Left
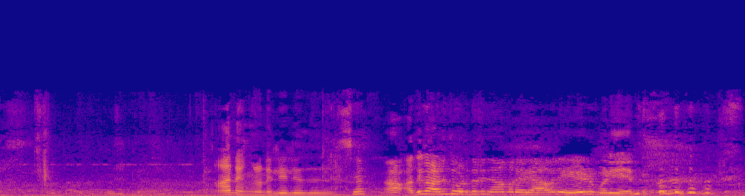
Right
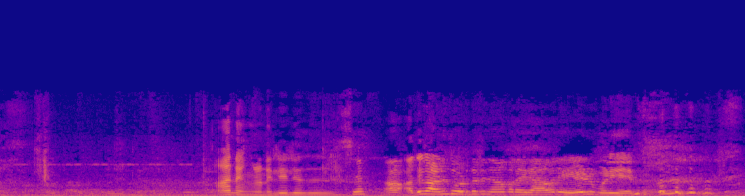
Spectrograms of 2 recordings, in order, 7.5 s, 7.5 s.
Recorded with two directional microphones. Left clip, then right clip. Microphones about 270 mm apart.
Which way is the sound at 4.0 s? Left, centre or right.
Centre.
